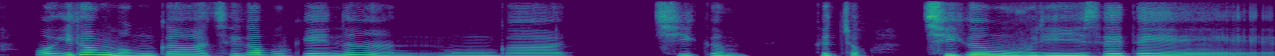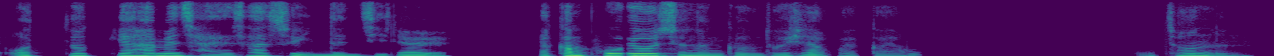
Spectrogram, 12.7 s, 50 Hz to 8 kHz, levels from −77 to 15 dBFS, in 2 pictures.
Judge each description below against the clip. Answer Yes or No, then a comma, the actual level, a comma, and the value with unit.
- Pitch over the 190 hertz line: Yes, high, 210 Hz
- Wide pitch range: No, average, 4.6 semitones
